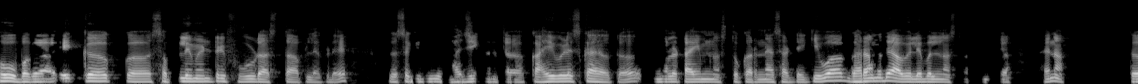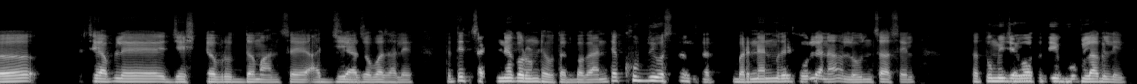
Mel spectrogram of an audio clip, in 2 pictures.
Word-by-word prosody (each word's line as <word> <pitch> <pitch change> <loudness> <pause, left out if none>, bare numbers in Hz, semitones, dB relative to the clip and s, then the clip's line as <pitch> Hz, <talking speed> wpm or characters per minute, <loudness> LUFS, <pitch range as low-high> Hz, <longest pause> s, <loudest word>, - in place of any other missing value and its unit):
हो 155 -2 +8
बघा, 125 0 +4 0.2
एक 145 +1 -4
अ, 150 -1 +6 0.2
अ, 125 0 +2
सप्लिमेंटरी 140 +1 +1
फूड 130 -1 -1
असतं 115 0 -2
आपल्याकडे 105 +3 -6 0.5
जसं 120 +3 -3
की 130 - -8
तुम्ही 130 0 -3
भाजी 120 +3 -2
करता 115 -4 -8
काही 120 +2 +3
वेळेस 140 0 +2
काय 135 -3 +2
होतं, 110 0 -4
तुम्हाला 125 +1 -3
टाईम 120 0 +2
नसतो 115 +2 -7
करण्यासाठी 115 0 -3
किंवा 170 +6 +4
घरामध्ये 150 +6 +4
अवेलेबल 125 -2 +4
नसतात 110 - -9
तुमच्या, - - -12 0.4
हे - - -2
ना? - - 0 0.7
तर 135 +4 +6 0.5
जसे 140 - -1
आपले 135 +1 +2 0.4
ज्येष्ठ 120 +1 -3
वृद्ध 120 -1 0
माणसं 110 -1 -3
आहे, 110 -1 0
आजी-आजोबा 115 +1 -1
झाले, 110 0 -5 0.4
तर 130 - -4
ते 175 - +3
चटण्या 155 -2 +1
करून 140 -2 +5
ठेवतात 110 -4 -2
बघा 110 0 -1
आणि 115 +2 -3
ते 170 - +4
खूप 185 -4 0
दिवस 170 -2 +4
चालतात. 120 -8 -6 0.3
बरण्यांमध्ये 130 +4 +2
ठेवलं 135 +1 -1
ना, 125 +3 -3
लोणचं 115 +1 -2
असेल, 115 +2 -6 0.6
तर 130 - -1
तुम्ही 150 0 +5
जेव्हा 140 0 +5
कधी 140 +1 0
भूक 130 +1 -2
लागली, 125 -5 +2
125 Hz, 160 wpm, -21 LUFS, 115-140 Hz, 0.7 s, हो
